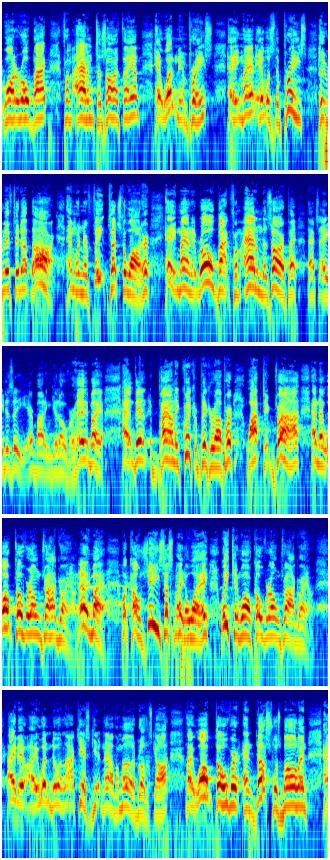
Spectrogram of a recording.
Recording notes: live, from Landrum Independent Baptist Church.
